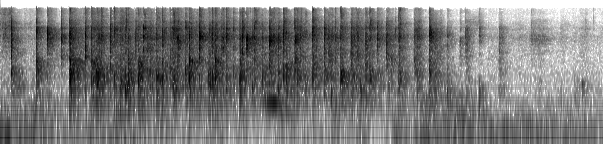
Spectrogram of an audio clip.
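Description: Applause from a small group of people in a small room, dying away over the last couple of seconds.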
